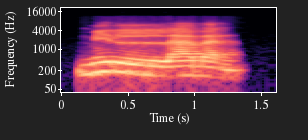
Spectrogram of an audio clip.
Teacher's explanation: min laban masuk nun sukunnya masuk ke huruf lam langsung.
